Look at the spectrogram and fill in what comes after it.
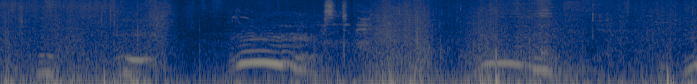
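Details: A lion in an enclosure gives deep, rumbling roars that swell and fade in a slow, heaving series.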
